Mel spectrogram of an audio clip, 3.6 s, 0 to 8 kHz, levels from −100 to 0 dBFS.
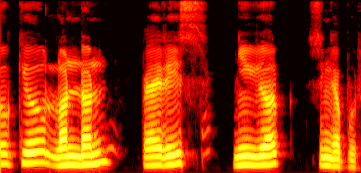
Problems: none marked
